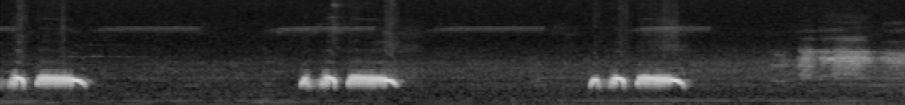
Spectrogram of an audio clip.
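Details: Decoy spotted dove giving its stimulating coo, three repeated phrases roughly every three seconds, each two or three short stuttered notes followed by a sustained, slightly descending coo; faint higher twittering at the end.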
